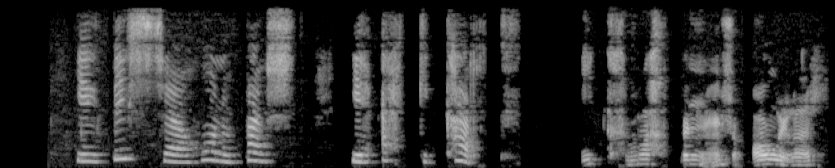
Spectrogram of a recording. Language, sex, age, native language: Icelandic, female, 18-19, Icelandic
